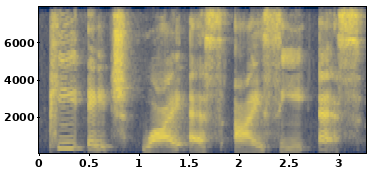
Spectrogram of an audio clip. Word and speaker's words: physics: sentence which is spelled p h y s i CS physics it's important to remember here that the pH sounds like an f and the Y sounds like an i okay so physics is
